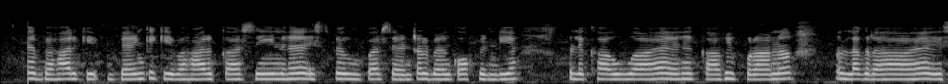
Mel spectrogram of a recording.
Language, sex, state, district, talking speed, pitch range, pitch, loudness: Hindi, female, Uttar Pradesh, Jalaun, 160 wpm, 240-255 Hz, 245 Hz, -20 LUFS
